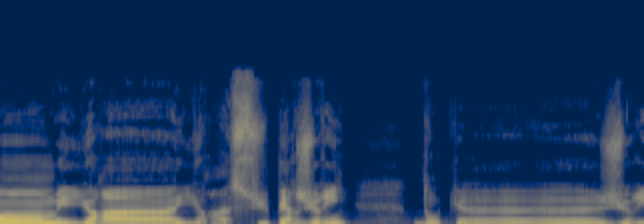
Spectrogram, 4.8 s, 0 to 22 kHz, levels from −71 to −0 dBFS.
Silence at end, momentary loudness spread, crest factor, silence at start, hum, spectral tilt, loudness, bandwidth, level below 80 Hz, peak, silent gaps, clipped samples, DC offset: 0 s; 12 LU; 18 dB; 0 s; none; -4.5 dB/octave; -22 LUFS; 14.5 kHz; -46 dBFS; -4 dBFS; none; under 0.1%; under 0.1%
